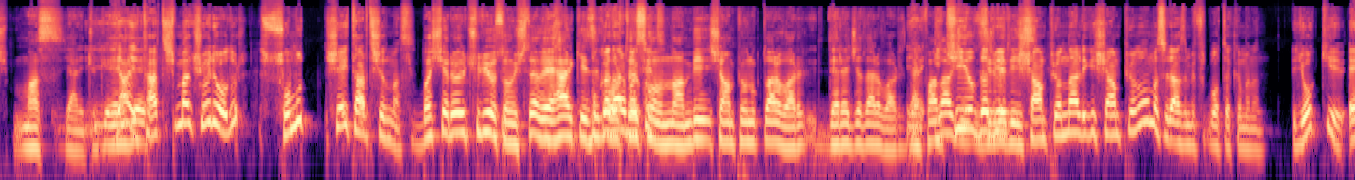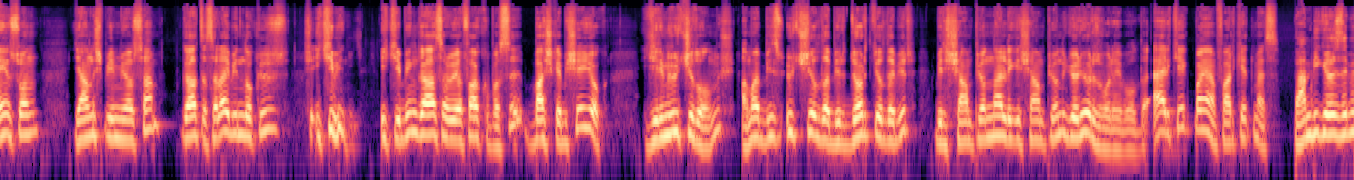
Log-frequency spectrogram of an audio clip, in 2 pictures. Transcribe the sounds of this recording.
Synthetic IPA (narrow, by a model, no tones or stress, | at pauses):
maz̥jaːnit͡ʃyɲʲcyɛatʰaɾt̪ʰɯ̥ʃɯmakʃø̞jlʲɛolˠuɾ̥ | so̞mut̪̚ʃe̞jt̪ʰaɾt̪ʰɯ̥ʃɯlˠmaz̥baʃaɾɯølʲt͡ʃʰylʲyjo̞so̞nut͡ʃt̪ʰavɛɦæɾcʰesbuinkad̪aɾb̪askionund̪anbiʃampʰijo̞nˠuklˠaɾvaɾd̪e̞ɾe̞d͡ʒe̞lʲæɾvaɾdj̪ːenifaːliaɾijɯlˠd̪aɾbiɾd̪eʃampijo̞nˠaɾlʲˠaicʲiiʃampijo̞no̞lˠmasɯlʲaːzɯmbifut̪̚bolˠt̪ʰakɯmɯnɯn | jo̞k̚cʰiænso̞n | jannːɯʃbilʲmijo̞ɾsam | ɡalˠat̪ʰasaɾajbind̪o̞kʰuzjyz̥ | ʃicʰibin | icʰibinɡalˠasaɾujefaːkʰup̬asɯbaʃkabiʃejːo̞k | jiɾmiyt͡ʃjɯlˠo̞lˠmuʃamabizyt͡ʃjɯlˠd̪abiɾd̪øɾt̪jɯlˠd̪abiɾ | biɾʃampijo̞nlˠaɾlˠaɟʲiʃampijo̞nuɟø̞ɾyjo̞ɾuzvoɾejbo̞lˠd̪a̰ʔæɾcʰɛc̚bajanfaɾkɛt̪mɛz̥b̥ænbiɟø̞zlʲemi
